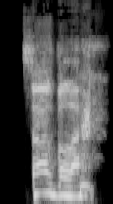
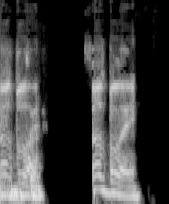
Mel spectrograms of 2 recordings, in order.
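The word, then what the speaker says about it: Szoboszlai: But yeah, so congratulations to Robert Lewandowski and Dominic Sosbola. Sosbola. – No, you said it right the first time. Now you just have to wait a little bit, kind of think it in your mind. – Sosbola.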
